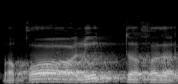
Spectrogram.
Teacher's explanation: ഇത്തഖദ ചേർത്തോതുമ്പോൾ വഖാലു ഇത്തഖദ ഇൽതിഖാഉ സാക്കിനിൻ പരിഹരിക്കുവാൻ വേണ്ടി ദീർഘാക്ഷരമായ വാവിനെ കളയണം.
